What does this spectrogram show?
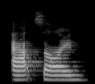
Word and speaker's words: at sign: This is our stress syllable, so loud, long, and high in pitch. And then we're going to add sign. That's going to be less stressed, and that's going to be a reduced syllable.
